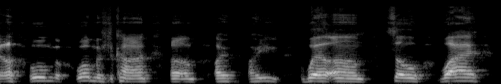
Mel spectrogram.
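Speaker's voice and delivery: slow, put-on nervous, tongue-tied stammer. Mimicking how someone would fumble their words when confronting a powerful figure, stammering in a put-on tongue-tied manner. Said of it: "they'll get tongue tied".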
